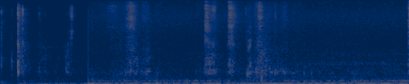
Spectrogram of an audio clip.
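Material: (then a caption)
Paper. A felt-tip pen scratches across the paper of a spiral-bound notebook with a cardboard back resting on a lap, making short bright strokes over a steady low rumble that grows louder after the first second. At the end the pen lifts and the hand rests on the page.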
